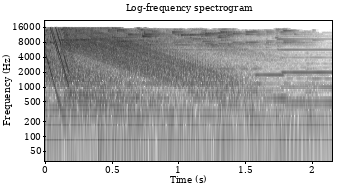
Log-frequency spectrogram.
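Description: A magic spell sound effect: a fast falling glissando of bright, shimmering chime-like tones at the start, trailing away over about a second and a half, over steady background music.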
